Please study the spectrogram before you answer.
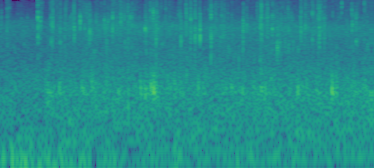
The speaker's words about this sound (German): Ihr Gewebe sieht aus wie ein wild gehäkelter, überdimensionierter Topflappen, acht Meter lang, vier Meter hoch. An Fasern verfangen sich Wassertropfen. Nach und nach kullern sie in eine Rinne.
